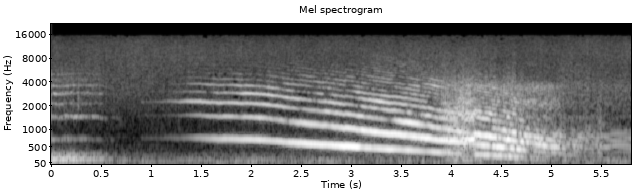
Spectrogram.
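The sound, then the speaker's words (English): A loud siren wails with a steady tone at first, then its pitch glides clearly downward as it fades into a lower wavering whine. “So why the siren?”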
